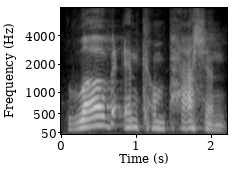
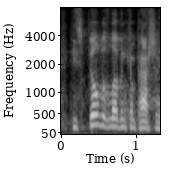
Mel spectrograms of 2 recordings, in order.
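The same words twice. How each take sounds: First: Love and compassion drawn out, word by word; slow emphatic. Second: Filled with love and compassion rattled off fast; quick restatement. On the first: Preacher savouring the line for the congregation, slow and emphatic. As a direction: lean on each word slowly. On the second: Preacher repeating the line to the congregation, brisk. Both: Shown as a demonstration. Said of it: "I love that line too".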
